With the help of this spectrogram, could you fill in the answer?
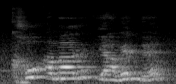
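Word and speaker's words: כֹּה אָמַר יְהוָה: 말은 뭐냐면 코아마르 야훼, 짧게 얘기하면 코아마르 야훼라고 얘기하는데 정확한 발음으로 얘기하면 코아마르 야훼인데 하나님의 영으로 충만해져서 하나님의 말씀을 1인칭 화법으로 얘기하는 상태를 코아마르 야훼라고 하는 거예요.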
